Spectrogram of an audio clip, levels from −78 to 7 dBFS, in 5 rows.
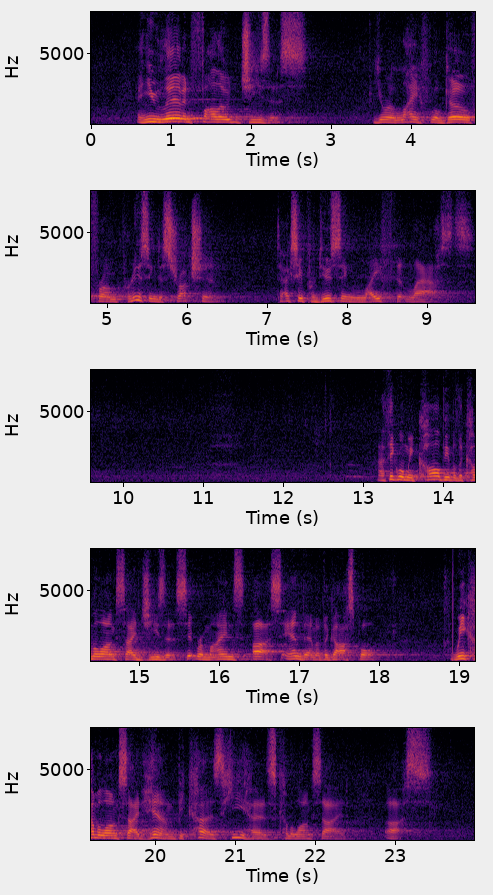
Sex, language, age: male, English, 30-49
